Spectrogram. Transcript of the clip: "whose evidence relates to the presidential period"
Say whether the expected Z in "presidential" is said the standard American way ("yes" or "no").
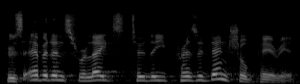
yes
